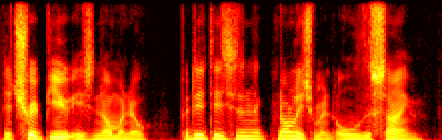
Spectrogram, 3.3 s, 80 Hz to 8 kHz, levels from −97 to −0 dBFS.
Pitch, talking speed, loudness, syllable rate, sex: 140 Hz, 215 wpm, -19 LUFS, 6.3 syllables/s, male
